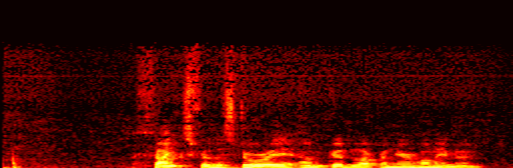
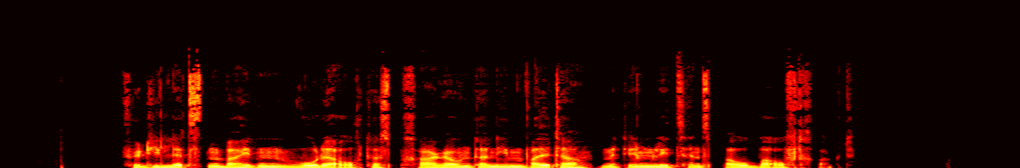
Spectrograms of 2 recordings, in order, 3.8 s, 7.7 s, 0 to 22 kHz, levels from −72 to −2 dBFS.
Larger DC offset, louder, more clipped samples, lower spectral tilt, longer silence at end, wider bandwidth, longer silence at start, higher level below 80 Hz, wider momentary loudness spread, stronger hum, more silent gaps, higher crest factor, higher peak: neither; about the same, -16 LUFS vs -18 LUFS; neither; about the same, -7 dB/octave vs -7 dB/octave; second, 0.25 s vs 1.4 s; first, 16.5 kHz vs 14 kHz; second, 0.05 s vs 0.95 s; about the same, -50 dBFS vs -50 dBFS; about the same, 10 LU vs 8 LU; neither; neither; about the same, 16 dB vs 16 dB; about the same, -2 dBFS vs -2 dBFS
